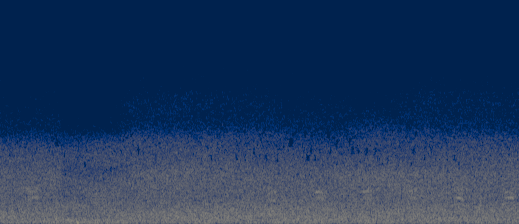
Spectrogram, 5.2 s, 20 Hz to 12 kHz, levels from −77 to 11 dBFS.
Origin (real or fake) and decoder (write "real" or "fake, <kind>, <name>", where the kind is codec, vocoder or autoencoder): real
